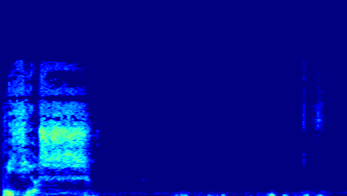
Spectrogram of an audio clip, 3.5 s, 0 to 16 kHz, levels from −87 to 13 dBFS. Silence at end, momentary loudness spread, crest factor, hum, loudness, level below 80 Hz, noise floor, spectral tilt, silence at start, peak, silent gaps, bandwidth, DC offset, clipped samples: 0.25 s; 26 LU; 22 dB; none; -34 LUFS; -64 dBFS; -82 dBFS; -2.5 dB/octave; 0.05 s; -20 dBFS; none; 11.5 kHz; under 0.1%; under 0.1%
